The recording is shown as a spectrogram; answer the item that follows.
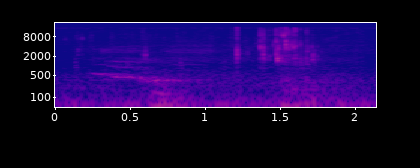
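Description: Hot water poured in a thin stream from a gooseneck kettle into a glass mug of frothy coffee, the pour stopping within two seconds. A short falling whine sounds early in the pour.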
